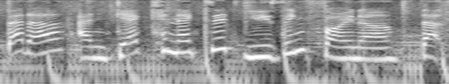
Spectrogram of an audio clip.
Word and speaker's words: Phoner: Find people easier, market yourself better, and get connected using Phoner. That's spelled PFONR.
